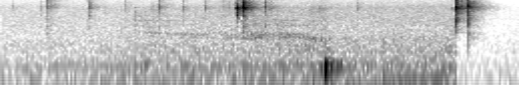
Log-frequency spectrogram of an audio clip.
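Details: Kodak Retina Reflex IV shutter, adjusting the retard gear train position for the slow speed: crisp opening click with the closing click close behind it; slow speed timing a bit fast before readjustment.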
